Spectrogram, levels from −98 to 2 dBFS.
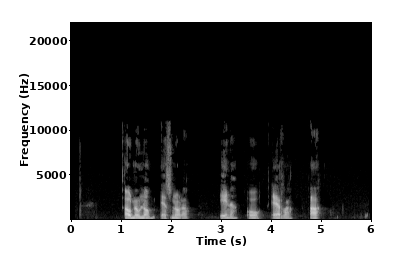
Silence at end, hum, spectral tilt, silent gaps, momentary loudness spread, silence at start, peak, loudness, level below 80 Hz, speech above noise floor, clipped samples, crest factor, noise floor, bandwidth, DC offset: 1.05 s; none; -6 dB/octave; none; 13 LU; 1.05 s; -4 dBFS; -26 LUFS; -64 dBFS; 58 dB; under 0.1%; 24 dB; -83 dBFS; 11 kHz; under 0.1%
